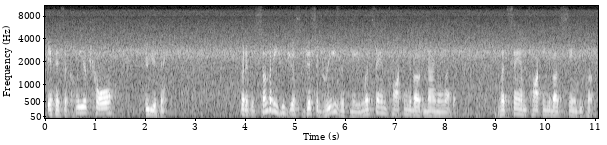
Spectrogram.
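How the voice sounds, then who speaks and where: A man's voice: mid-range voice, lively intonation, normal speed. Congested man livestreaming over noisy hiss. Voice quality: congested, stuffy nose. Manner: blunt, profane, repeats phrases for emphasis. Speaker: livestream host. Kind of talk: casual rambling livestream monologue. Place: echoey garage at night. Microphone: iPhone, moved closer during the stream. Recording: hissy noisy iPhone recording.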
